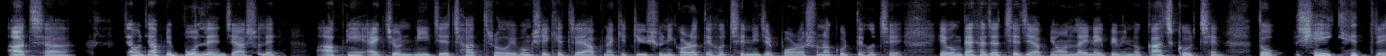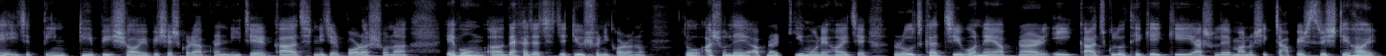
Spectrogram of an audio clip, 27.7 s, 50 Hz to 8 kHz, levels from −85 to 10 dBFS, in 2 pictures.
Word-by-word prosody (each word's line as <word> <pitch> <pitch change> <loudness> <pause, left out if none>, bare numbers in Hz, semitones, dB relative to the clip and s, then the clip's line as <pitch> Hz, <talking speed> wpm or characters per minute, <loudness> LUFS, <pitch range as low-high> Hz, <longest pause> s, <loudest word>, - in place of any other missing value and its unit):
আচ্ছা। 130 -1 +5 0.8
যেমনটি 210 +5 +4
আপনি 215 +3 +4 0.2
বললেন 165 +8 +4
যে - - -1
আসলে 150 +6 -3 0.6
আপনি 140 +6 -2 0.2
একজন 135 +3 -1 0.2
নিজে 115 +5 0
ছাত্র 160 0 -4 0.2
এবং 145 0 -3
সেইক্ষেত্রে 145 +1 -3
আপনাকে 130 +1 -6
টিউশনি 145 +1 0
করাতে 140 -1 +1
হচ্ছে, 140 +1 -3
নিজের 120 +1 -1
পড়াশোনা 125 +7 -1
করতে 140 0 -4
হচ্ছে। 135 +1 -3 0.5
এবং 160 0 +2
দেখা 145 +2 +4
যাচ্ছে 145 0 -1
যে 135 - 0
আপনি 125 +3 -8
অনলাইনে 125 0 +1
বিভিন্ন 120 0 -2 0.2
কাজ 140 0 +4 0.2
করছেন। 115 +1 -1 0.4
তো 180 - +3 0.4
সেই 205 +2 +7
ক্ষেত্রে 205 -7 +1 0.2
এইযে 160 - -6
৩ 175 0 -2 0.2
টি 185 - +1 0.2
বিষয় 105 -1 +1
বিশেষ 125 +2 -1
করে 130 -2 0
আপনার 120 +3 -4
নিজের 125 +5 0 0.2
কাজ, 135 -1 +3 0.2
নিজের 125 +1 -2
পড়াশোনা 130 +1 0 0.5
এবং 190 +1 +6 0.2
আ - - +3
দেখা 135 +2 +3
যাচ্ছে 130 -1 -2
যে - - +1
টিউশনি 145 -5 +1
করানো। 115 0 -1 0.4
তো - - +2 0.2
আসলে 190 +3 +2 0.2
আপনার 175 -1 -1
কি 195 - -3
মনে 115 -1 +2
হয় 115 -1 +1
যে 130 - -2 0.4
রোজকার 140 +5 +1
জীবনে 150 +10 +4 0.2
আপনার 135 +1 0 0.2
এই 145 - +2 0.2
কাজগুলো 125 +3 +1
থেকে 145 0 -1 0.2
কি 140 -1 +1 0.2
আসলে 135 +2 -3
মানসিক 115 +1 -1
চাপের 130 +1 -1
সৃষ্টি 150 +2 +2
হয়? 165 - +4
140 Hz, 150 wpm, -26 LUFS, 125-150 Hz, 0.8 s, সেই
